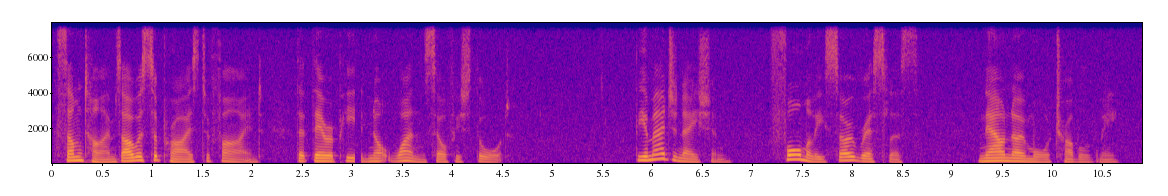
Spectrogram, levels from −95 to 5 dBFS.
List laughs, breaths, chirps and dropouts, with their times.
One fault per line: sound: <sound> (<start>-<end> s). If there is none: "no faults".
sound: dropout (3.0-3.1 s)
